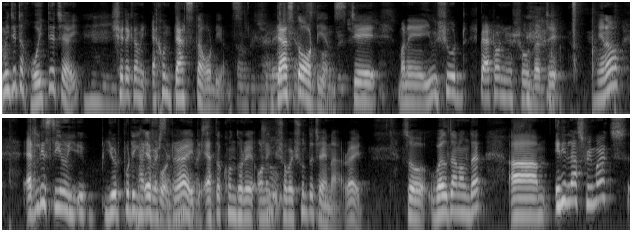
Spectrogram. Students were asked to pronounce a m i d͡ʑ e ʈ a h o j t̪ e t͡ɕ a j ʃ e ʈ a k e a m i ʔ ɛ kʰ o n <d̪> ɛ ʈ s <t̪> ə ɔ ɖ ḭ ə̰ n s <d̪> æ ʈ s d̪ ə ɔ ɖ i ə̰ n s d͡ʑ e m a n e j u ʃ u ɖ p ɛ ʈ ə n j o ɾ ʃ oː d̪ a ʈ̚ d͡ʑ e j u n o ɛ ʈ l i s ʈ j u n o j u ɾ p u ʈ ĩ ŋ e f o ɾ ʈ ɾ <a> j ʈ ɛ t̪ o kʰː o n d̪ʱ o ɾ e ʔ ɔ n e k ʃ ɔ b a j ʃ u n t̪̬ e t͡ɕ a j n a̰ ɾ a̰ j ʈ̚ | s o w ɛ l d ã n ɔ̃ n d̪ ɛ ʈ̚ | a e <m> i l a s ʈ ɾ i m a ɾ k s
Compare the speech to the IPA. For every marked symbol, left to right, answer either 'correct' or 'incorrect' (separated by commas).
correct, incorrect, correct, correct, incorrect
